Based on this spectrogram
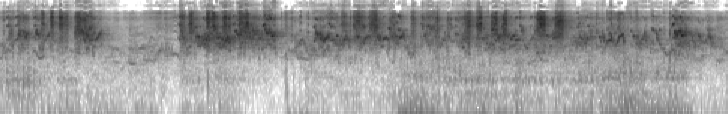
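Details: Lovebirds give steady, shrill, twittering chirps in overlapping bursts, almost without pause, with a soft low rumble in the background.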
